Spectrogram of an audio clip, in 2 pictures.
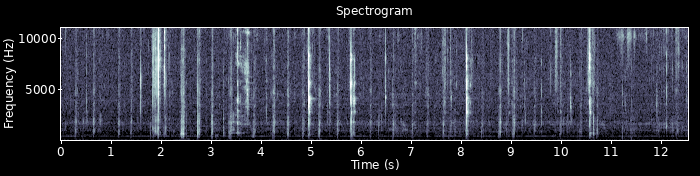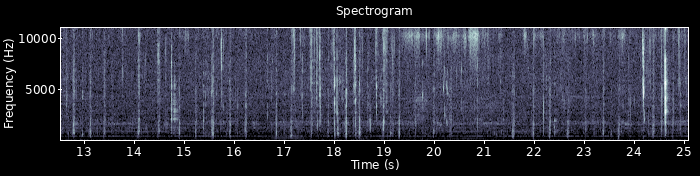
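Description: Close-miked chewing and crunching of crisp lettuce salad and raw mini sweet peppers, with sharp crunches and clicks at irregular intervals over a faint steady hum.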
